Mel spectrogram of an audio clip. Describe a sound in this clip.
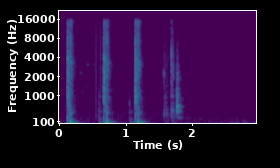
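A nail gun fires nails into wood with sharp bangs.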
